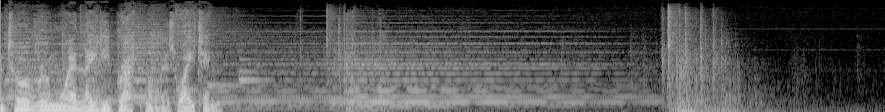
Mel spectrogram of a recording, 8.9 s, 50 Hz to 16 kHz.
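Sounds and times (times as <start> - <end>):
speech: 0.0 - 2.3
steady sustained musical tone: 0.0 - 6.6
many doors opened at once along a corridor: 6.6 - 8.0.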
